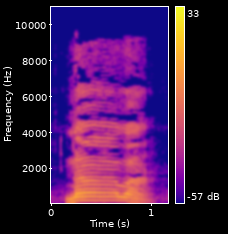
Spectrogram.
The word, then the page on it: nava: Nafe; Tanna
